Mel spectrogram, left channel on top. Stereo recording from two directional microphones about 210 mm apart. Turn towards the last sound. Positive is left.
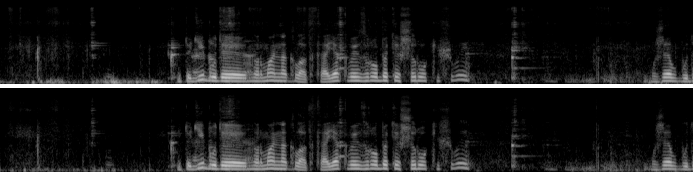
turn(degrees=10)  # may be behind; listen again after turning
